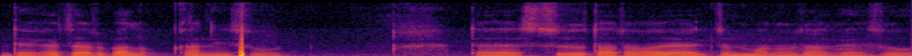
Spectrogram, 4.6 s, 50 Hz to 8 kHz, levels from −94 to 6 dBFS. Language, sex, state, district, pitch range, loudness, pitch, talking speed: Chakma, male, Tripura, Dhalai, 105-110 Hz, -31 LUFS, 105 Hz, 145 wpm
